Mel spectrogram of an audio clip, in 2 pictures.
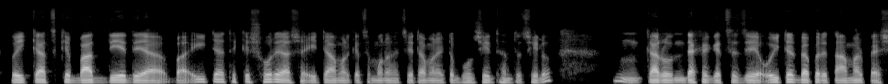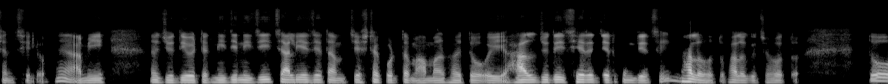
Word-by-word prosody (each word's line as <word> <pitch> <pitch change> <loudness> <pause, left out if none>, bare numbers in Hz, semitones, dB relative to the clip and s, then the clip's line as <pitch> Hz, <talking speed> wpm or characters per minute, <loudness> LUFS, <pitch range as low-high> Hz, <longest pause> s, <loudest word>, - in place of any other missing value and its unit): ওই 105 - +6
কাজকে 105 +1 +2
বাদ 100 +1 +8
দিয়ে 105 -1 +6
দেয়া 90 -3 +5 0.2
বা - - -1 0.2
এইটা 120 0 0
থেকে - - -3
সরে 115 0 +3
আসা 90 - -6
এইটা 95 +2 -3
আমার 95 -1 -2
কাছে 90 - -6
মনে 95 0 -2
হয়েছে 90 0 -8
এটা 90 - -2
আমার 90 0 -2
একটা 95 +2 -4
ভুল 100 0 -2
সিদ্ধান্ত 95 -1 -2
ছিল। - - -2 0.7
হুম? 135 -11 -3 0.2
কারণ 100 0 +5 0.2
দেখা 100 +1 +4
গেছে 95 - -1
যে 95 - +2 0.2
ঐটার 105 +1 +4
ব্যাপারে 100 -1 +3
তো - - -3
আমার 95 +1 0
প্যাশন 90 0 -3
ছিল। - - -10 0.2
হ্যাঁ? 150 -4 -2
আমি 95 +1 -1 0.5
অ্যা 105 - 0
যদিও 100 0 +2
এটা 100 - -3
নিজে 100 +1 +1
নিজেই 110 +4 +1
চালিয়ে 110 -1 +4
যেতাম, 105 -2 0 0.2
চেষ্টা 105 +1 0
করতাম 100 0 -2
আমার 95 +1 -2
হয়তো 95 0 -2
ওই 95 -1 +1 0.2
হাল 105 0 +7
যদি 110 +1 +2
ছেড়ে 110 -1 +4
যেরকম 105 -1 -1
দিয়েছি 90 -2 -2 0.2
ভালো 130 -6 +6
হতো। 90 - -9
ভালো 100 -1 +1
কিছু 95 +1 -10
হত। 90 - -6 0.8
তো 85 - +1
100 Hz, 195 wpm, -22 LUFS, 95-105 Hz, 0.8 s, বাদ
